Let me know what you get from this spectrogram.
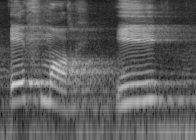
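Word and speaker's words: Fmoc: So this position is a 9, and that's why it is known as 9-fluoronyl methyloxycarbonyl, that is pronounced as F-MOC, F-MOC.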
